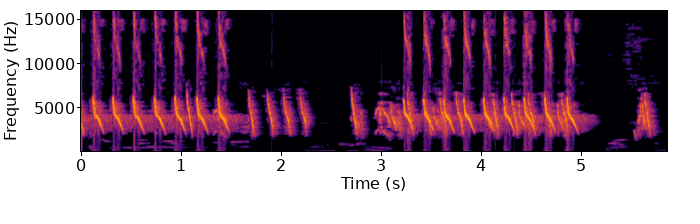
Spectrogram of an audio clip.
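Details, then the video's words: Training recording of a 'kristal' bar-winged prinia: bursts of sharp, high downslurred notes in quick succession, a short stuttering trill, a pause, then a longer rapid chirp run and one final note. "pancingan burung ciblek kristal paling ampuh || mp3 burung ciblek"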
